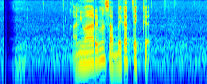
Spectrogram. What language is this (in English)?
Sinhala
